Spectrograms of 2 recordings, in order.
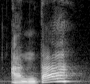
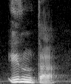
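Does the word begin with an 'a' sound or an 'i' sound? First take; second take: a sound; i sound. First: The word begins with an open 'a' vowel. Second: The word begins with a close 'i' vowel. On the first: This is the formal standard form. "Nah kalau fushanya kan anti. Anta" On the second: This is the everyday colloquial form. "lahjahnya inta. Jadi inta nyebutnya itu"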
